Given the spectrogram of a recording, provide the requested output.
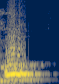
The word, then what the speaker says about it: vô: Quando vamos pronunciar vô, não abre, não precisa abrir tanto, não há essa abertura.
